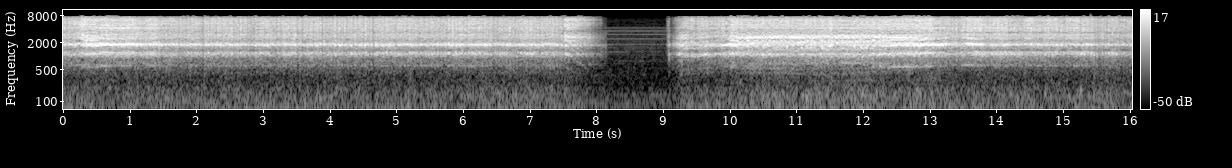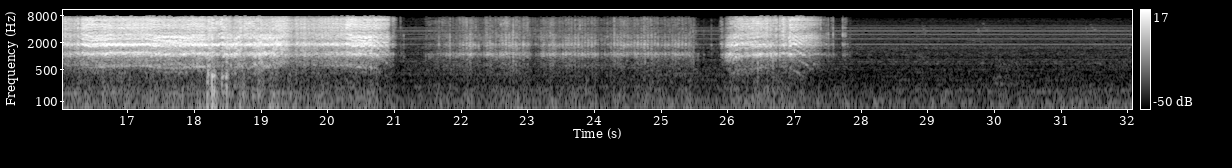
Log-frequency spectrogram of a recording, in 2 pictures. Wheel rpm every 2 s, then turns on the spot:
160, 160, 160, 130, 50, 160, 160, 160, 160, 160, 70, 20, 20, 60, 0, 0.
20-26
